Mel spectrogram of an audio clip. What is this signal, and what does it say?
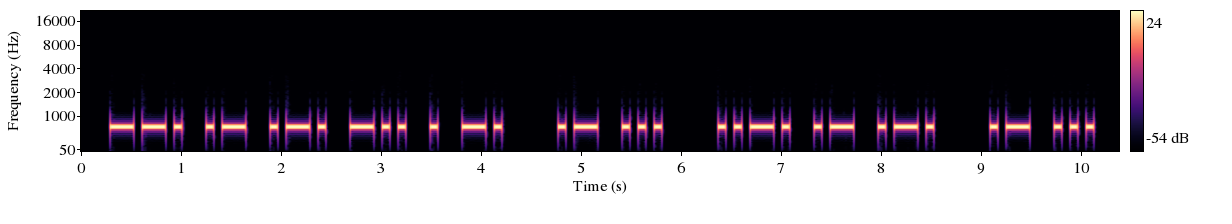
Morse code, heard as a keyed tone, about 15 wpm, 700 Hz. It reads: GARDEN AS FAR AS
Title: Sentences from Top 1000 Words - Review Part 4 - 15wpm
